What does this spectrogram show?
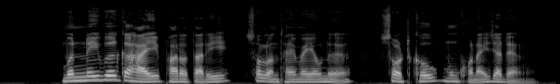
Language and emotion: Bodo, neutral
